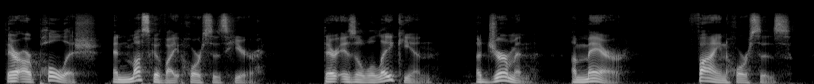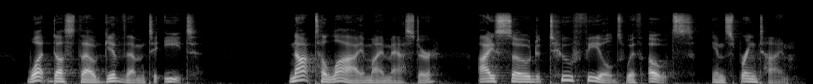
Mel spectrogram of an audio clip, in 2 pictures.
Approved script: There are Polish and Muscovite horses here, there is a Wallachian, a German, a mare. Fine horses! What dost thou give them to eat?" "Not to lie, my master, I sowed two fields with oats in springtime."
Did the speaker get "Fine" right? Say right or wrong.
right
